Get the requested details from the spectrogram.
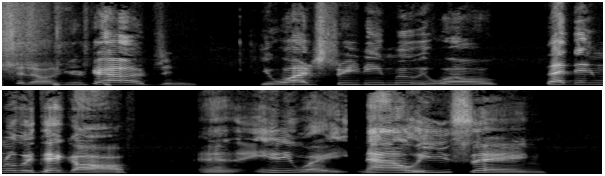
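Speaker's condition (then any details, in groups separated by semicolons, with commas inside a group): Cerebral palsy; trouble focusing with VR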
